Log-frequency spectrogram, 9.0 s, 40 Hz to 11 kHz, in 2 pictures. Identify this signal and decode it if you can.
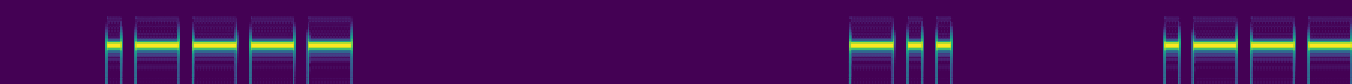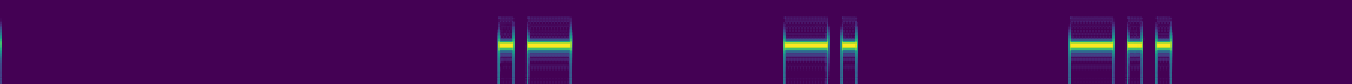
Morse code, heard as a keyed tone, about 25 wpm, spaced as for 10 wpm, 550 Hz. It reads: 1 DJ AND
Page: news-headlines-in-morse-code-at-10-wpm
